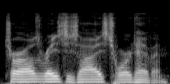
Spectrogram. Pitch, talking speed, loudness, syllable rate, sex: 115 Hz, 210 wpm, -15 LUFS, 6.2 syllables/s, male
